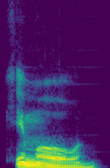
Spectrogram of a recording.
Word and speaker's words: Kimon: Things like Kimon is Kimon. I think it's more of a British pronunciation. So own like oh, Kimo, Kimo.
